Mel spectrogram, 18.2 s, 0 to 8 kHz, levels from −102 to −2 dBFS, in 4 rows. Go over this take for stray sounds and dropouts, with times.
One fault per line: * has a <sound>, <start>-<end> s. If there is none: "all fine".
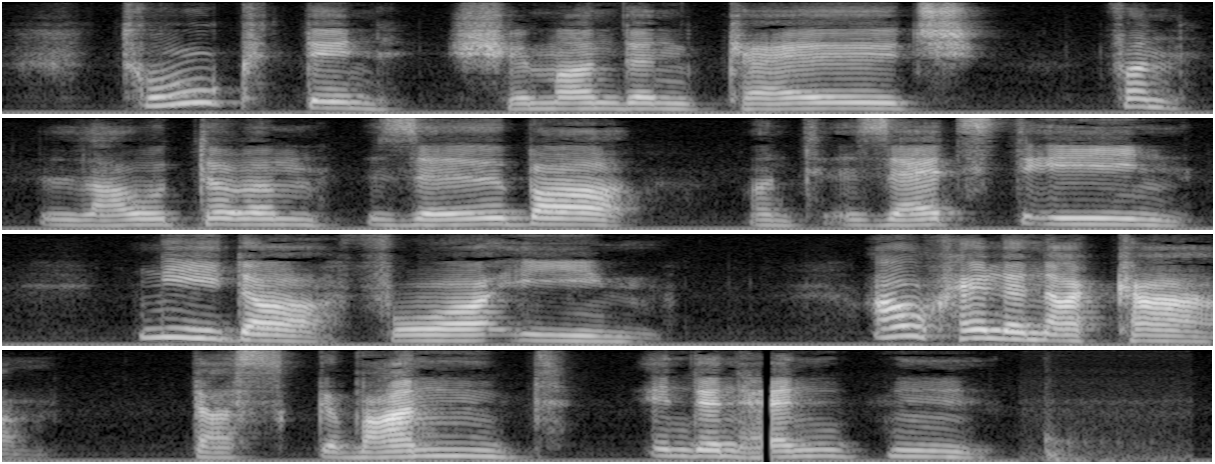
* has a dropout, 16.5-16.5 s
* has a thud, 17.5-18.0 s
